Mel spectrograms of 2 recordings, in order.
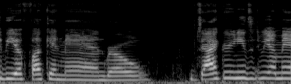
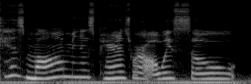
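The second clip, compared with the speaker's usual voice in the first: ordinary talk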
